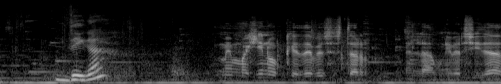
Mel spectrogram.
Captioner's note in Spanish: Suena el celular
